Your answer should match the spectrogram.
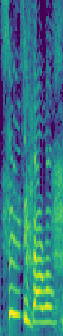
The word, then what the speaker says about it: Verrill: Did I say your name a bit too quickly then? Susie Verrill. No, but you pronounced it right. Oh, did I? Yeah, you get thousands of brownie points. Do I? Yeah. Thank you. Yeah, I get Verrill a lot. They're a bit fancy.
